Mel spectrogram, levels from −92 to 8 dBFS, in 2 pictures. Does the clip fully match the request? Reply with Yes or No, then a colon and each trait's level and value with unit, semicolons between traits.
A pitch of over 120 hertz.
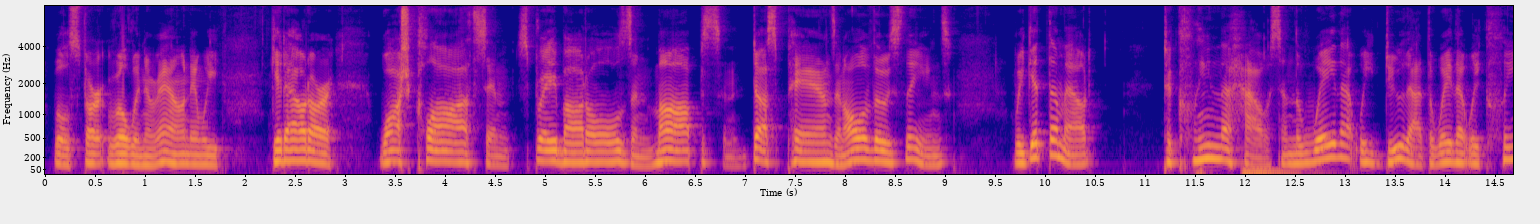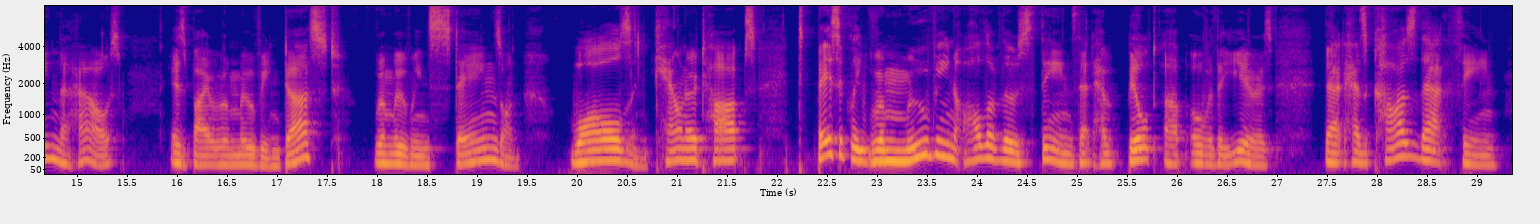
Yes: medium, 140 Hz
